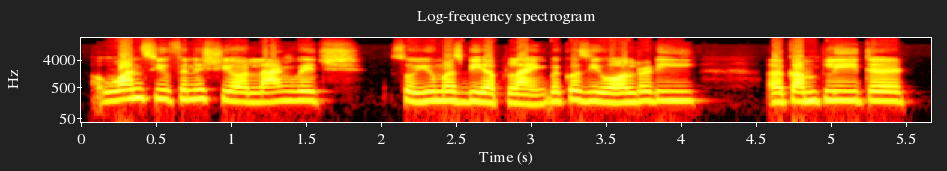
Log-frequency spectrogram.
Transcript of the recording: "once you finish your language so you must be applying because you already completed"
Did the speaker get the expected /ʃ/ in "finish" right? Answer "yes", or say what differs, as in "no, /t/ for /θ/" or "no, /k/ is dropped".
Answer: yes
